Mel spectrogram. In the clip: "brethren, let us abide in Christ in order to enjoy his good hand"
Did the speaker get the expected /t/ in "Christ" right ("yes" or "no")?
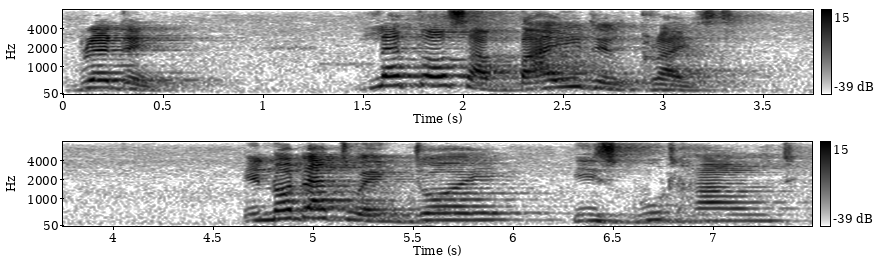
yes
